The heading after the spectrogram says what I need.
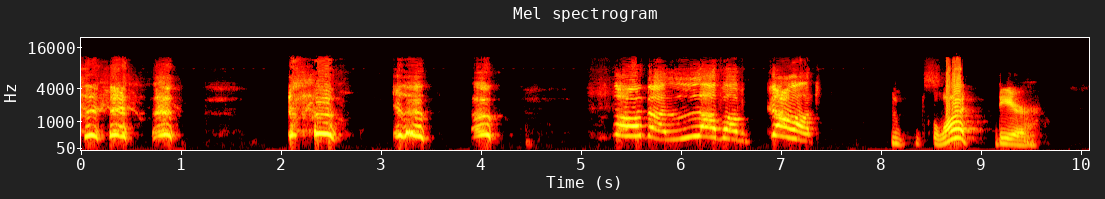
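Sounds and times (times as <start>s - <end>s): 
speech: 0.0s - 0.5s, 6.5s - 7.4s, 8.1s - 9.6s
person wheezing and hacking cough out of breath after a fight: 0.0s - 1.1s, 2.1s - 4.3s.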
